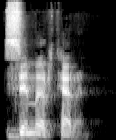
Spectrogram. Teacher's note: both the R's are rolled, and the stress is on the first syllable, and it's TSIM.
